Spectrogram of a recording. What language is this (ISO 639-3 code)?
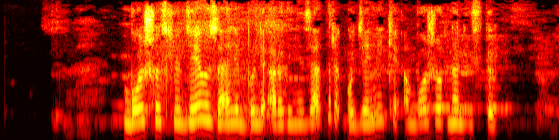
bel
